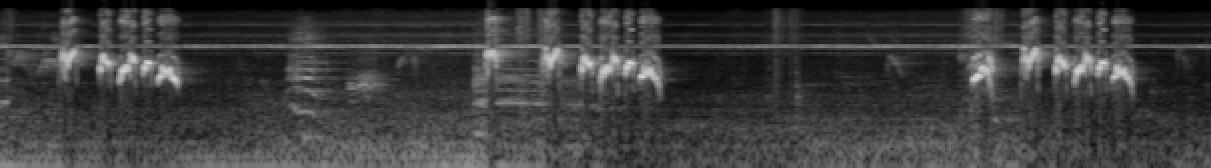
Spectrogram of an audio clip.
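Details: Red-whiskered bulbul from Thailand, a cage-kept bird singing the 'double' song style used to teach birds to count notes: three quick phrases of about five bright, slurred, warbling notes, repeated every three to four seconds over a steady high whine.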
